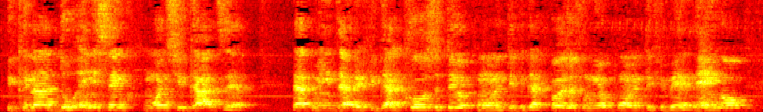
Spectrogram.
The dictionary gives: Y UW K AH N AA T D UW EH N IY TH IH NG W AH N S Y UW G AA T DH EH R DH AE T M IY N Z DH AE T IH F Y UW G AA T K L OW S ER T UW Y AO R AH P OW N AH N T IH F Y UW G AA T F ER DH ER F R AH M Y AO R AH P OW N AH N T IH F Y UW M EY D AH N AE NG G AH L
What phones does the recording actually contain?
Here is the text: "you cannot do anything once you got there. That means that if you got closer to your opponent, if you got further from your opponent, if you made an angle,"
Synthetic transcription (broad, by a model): Y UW K AH N AA T D UW EH N IY TH IH NG W AH N S Y UW G AA T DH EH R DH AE T M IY N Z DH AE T IH F Y UW G AA T K L OW S ER T UW Y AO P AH IH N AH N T IH F Y UW G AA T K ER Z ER F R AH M Y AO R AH P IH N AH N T IH F Y UW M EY AH N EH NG G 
